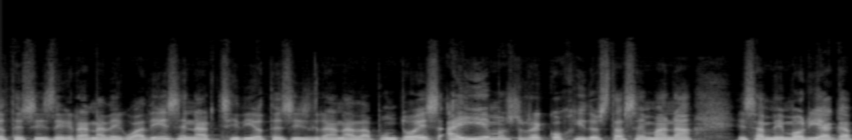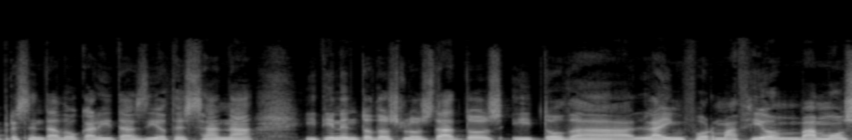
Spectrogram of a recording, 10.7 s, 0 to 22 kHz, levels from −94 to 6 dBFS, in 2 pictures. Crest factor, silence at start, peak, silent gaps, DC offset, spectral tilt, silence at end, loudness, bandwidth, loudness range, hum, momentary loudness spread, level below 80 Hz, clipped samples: 16 dB; 0 s; -12 dBFS; none; under 0.1%; -5.5 dB/octave; 0 s; -28 LUFS; 13 kHz; 3 LU; none; 5 LU; -64 dBFS; under 0.1%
